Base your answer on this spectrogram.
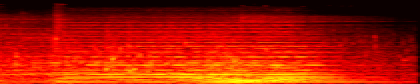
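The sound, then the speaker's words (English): Water pours and gurgles into a large wooden bucket being filled at a stream in dark woods, a steady filling sound that swells and then tapers off over a couple of seconds, with no voices. “Cosette walked through the dark woods to the stream. As she filled her large wooden bucket, she didn't notice the coin Madame Thénardier had given her fall through a hole in her pocket and into the frigid water.”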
